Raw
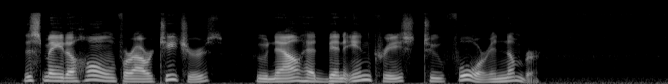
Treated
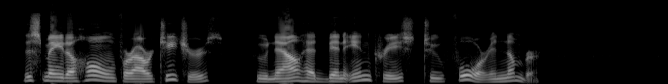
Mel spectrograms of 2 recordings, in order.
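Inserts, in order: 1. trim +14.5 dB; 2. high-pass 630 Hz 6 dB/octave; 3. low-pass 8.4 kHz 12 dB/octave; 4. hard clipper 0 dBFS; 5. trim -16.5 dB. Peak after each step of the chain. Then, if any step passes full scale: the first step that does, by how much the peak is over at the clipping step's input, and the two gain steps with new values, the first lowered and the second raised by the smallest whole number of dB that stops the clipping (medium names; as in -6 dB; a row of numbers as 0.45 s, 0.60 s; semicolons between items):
+6.5 dBFS, +7.5 dBFS, +7.5 dBFS, 0.0 dBFS, -16.5 dBFS; step 1, 7.5 dB; step 1 +6.5 dB, step 5 -8.5 dB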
